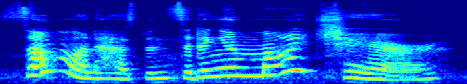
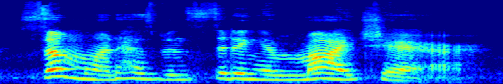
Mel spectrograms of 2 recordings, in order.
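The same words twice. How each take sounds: First: It is said in a middle-sized voice. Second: It is said in a great big voice.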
